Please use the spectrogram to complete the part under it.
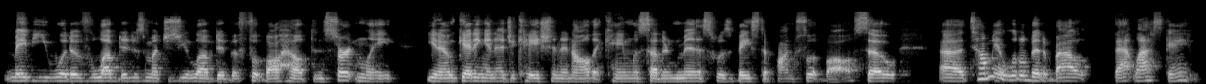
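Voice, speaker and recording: A woman hosting an interview podcast, setting up each question with measured background before asking. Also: low-pitched, steady tone, fairly bright tone. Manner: measured, leading questions with context.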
